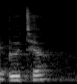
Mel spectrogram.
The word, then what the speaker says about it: Buteau: I'm also thinking of Michelle Buteau. I think that's how you say her name. Yeah. – I haven't seen her doing stand up. – B U T E A Buteau.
